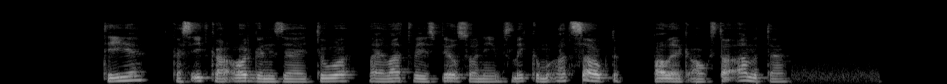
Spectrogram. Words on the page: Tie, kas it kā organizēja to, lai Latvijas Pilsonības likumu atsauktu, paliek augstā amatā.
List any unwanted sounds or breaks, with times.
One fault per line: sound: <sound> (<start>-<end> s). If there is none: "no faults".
no faults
